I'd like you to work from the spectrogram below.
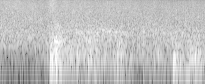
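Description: A thunderstorm rumbles in the video game Whispers of a Machine, with steady rain hiss underneath and a couple of brief low thunder swells.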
